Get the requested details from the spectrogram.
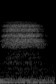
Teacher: Sim, de uma forma bem simples, quando você põe a mão aqui na frente das suas cordas vocais, em alguns sons elas vibram, em outros não. Se a sua corda vocal não vibra, por exemplo, sh, ele é um som não vozeado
